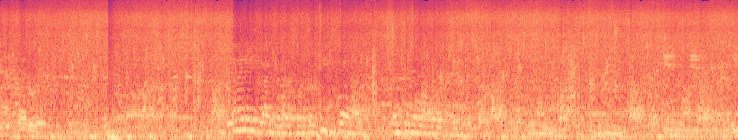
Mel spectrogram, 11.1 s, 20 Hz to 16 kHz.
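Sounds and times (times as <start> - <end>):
oil sizzling in deep fryer: 0.0 - 11.0.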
